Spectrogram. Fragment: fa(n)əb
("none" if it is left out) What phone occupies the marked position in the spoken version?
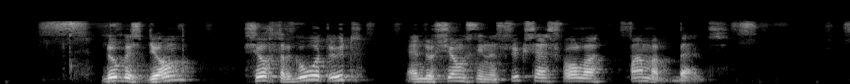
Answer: m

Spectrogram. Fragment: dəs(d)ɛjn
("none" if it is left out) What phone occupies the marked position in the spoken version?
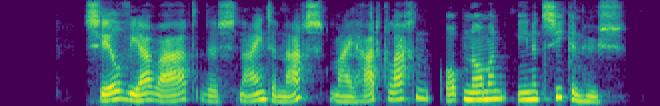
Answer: n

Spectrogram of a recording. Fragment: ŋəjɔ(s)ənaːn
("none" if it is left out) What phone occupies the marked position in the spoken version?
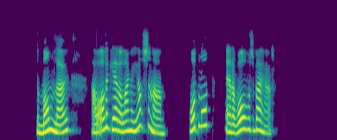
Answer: s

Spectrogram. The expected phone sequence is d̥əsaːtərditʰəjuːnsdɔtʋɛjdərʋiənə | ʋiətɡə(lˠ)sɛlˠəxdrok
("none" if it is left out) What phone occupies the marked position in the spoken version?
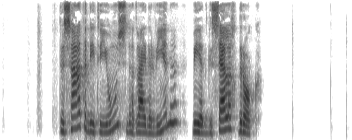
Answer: none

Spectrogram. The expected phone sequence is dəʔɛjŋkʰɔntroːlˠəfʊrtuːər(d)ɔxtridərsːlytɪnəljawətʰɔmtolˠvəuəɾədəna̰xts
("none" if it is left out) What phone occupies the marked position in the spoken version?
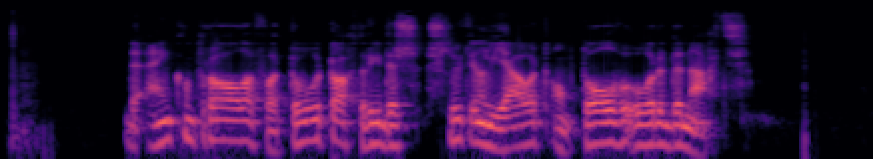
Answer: t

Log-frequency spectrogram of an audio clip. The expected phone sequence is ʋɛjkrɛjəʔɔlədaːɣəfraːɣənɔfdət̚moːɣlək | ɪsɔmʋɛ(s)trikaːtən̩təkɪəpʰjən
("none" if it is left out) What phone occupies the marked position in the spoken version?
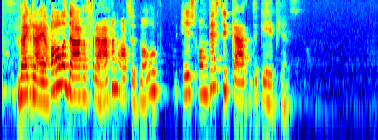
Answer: s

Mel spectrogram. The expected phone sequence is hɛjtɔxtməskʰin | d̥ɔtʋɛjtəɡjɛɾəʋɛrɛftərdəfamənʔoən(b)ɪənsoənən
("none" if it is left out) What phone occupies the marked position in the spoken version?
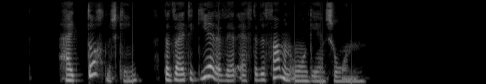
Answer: ɡ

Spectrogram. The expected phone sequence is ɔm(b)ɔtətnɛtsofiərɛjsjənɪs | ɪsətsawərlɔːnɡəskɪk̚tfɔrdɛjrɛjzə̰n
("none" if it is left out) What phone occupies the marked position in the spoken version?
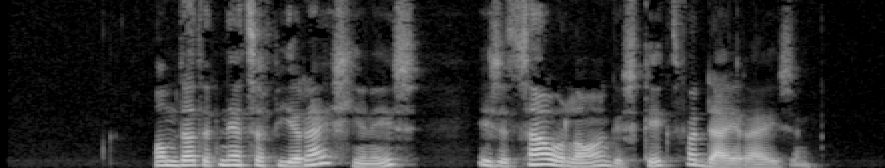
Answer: d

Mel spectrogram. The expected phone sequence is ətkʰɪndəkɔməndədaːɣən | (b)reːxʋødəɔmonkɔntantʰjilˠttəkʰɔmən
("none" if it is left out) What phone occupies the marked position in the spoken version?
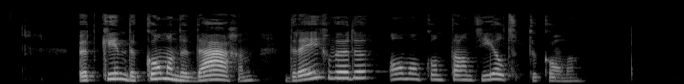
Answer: d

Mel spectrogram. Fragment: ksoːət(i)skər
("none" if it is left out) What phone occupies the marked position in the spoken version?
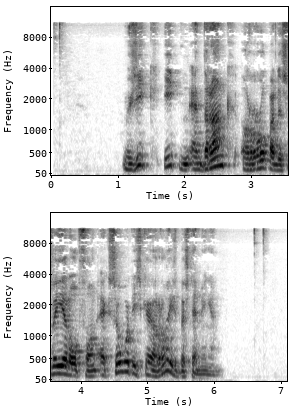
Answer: i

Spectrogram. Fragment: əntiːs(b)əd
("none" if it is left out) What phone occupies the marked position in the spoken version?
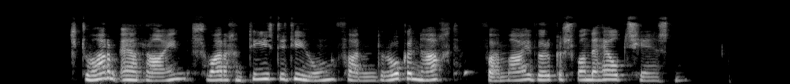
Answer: d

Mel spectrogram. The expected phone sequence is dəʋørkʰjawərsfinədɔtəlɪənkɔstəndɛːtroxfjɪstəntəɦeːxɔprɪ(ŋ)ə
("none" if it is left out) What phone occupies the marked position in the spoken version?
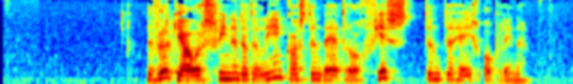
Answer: n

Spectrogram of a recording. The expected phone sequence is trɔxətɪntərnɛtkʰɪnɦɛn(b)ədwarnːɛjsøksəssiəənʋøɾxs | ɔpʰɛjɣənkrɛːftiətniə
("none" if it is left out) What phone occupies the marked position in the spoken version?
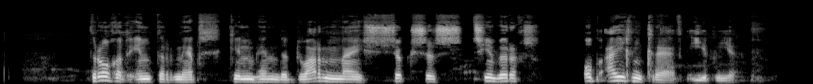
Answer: d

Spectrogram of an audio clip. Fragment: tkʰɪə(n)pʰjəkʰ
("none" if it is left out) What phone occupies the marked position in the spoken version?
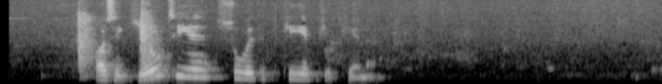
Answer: none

